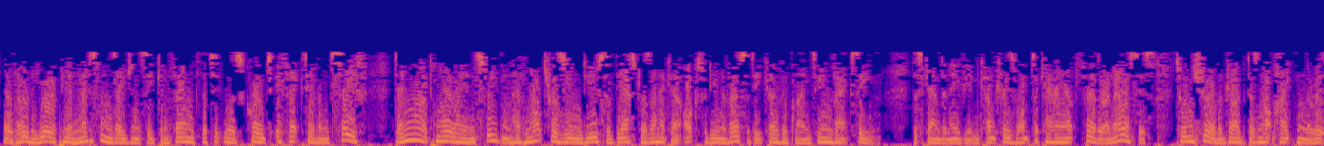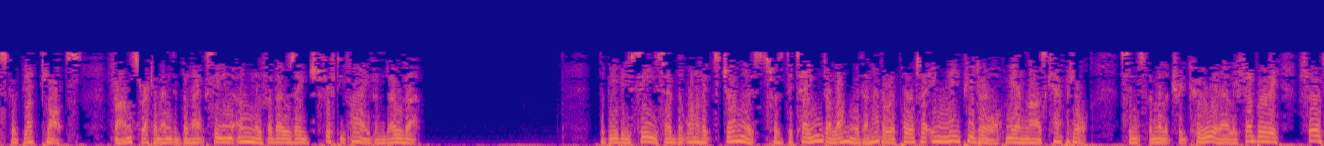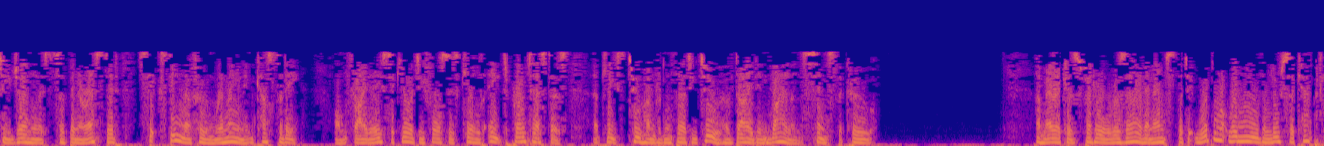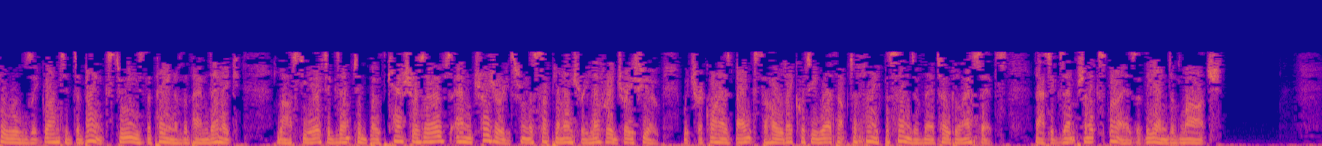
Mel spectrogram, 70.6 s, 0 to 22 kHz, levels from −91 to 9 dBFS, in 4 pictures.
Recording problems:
distortion; heavy; 6 dB below the speech
garbled, watery; badly; nothing above 5 kHz

